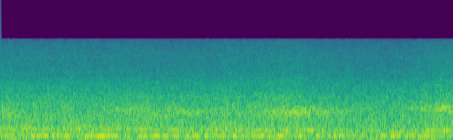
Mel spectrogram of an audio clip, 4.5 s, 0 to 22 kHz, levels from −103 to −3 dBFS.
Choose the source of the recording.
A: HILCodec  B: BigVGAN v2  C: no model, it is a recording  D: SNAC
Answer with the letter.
B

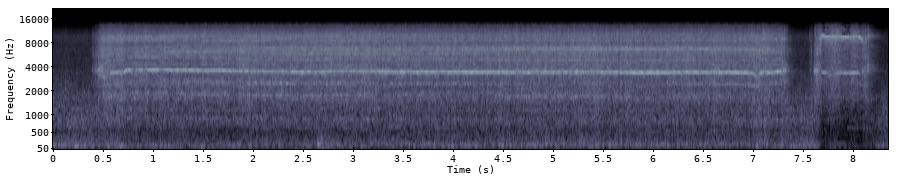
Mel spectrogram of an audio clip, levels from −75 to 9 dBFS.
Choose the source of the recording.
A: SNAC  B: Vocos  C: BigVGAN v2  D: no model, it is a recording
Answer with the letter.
C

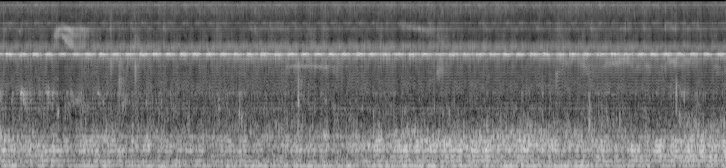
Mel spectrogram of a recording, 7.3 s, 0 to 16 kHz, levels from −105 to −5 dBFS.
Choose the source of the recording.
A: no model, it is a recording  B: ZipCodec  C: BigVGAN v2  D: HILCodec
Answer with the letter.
C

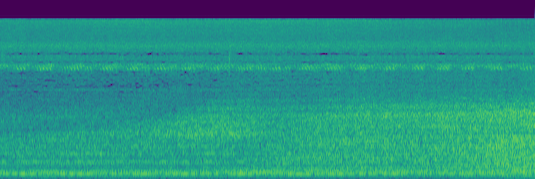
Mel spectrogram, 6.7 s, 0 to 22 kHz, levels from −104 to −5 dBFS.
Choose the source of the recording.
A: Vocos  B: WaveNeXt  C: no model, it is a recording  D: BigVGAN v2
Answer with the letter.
C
